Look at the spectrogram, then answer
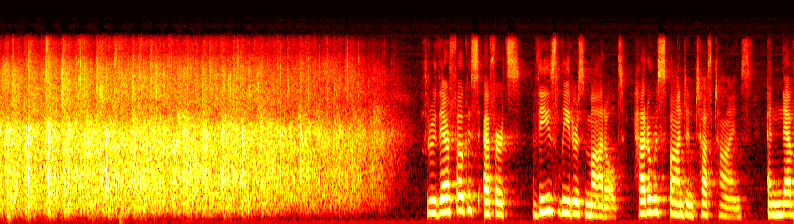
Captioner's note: applause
